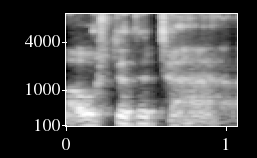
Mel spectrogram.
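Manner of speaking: throaty voice, words sitting way back in throat. Retelling a porch talk about a pentangle, the speaker answers as Ray Hicks: voice back in the throat. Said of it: "he talked way back down in his throat".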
